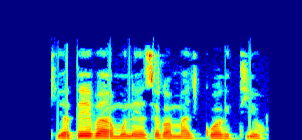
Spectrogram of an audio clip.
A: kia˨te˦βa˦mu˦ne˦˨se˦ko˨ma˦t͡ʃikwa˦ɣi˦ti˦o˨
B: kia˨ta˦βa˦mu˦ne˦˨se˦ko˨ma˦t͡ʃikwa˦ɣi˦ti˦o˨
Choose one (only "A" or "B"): A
